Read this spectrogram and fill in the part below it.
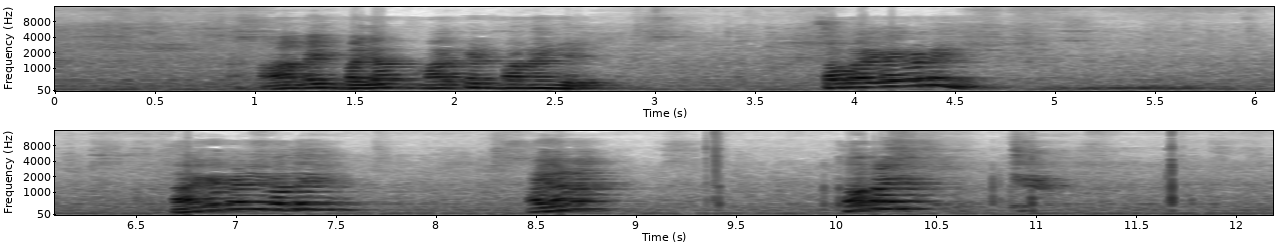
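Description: A man speaks forcefully in short bursts through a microphone in an echoing hall.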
